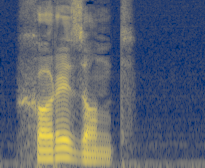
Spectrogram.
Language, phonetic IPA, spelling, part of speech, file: Polish, [xɔˈrɨzɔ̃nt], horyzont, noun, Pl-horyzont.ogg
